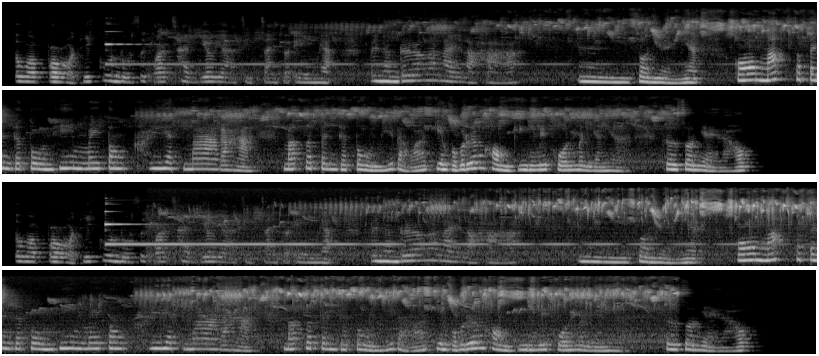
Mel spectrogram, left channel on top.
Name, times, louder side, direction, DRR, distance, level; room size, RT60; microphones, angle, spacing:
voice 1, 0.1-5.2, left 2 dB, 15° left, 1 dB, 1.4 m, -32 dB
Wind chime, 1.0-8.7, right 7 dB, 75° right, 0.8 m, -34 dB
sound 1, 1.5-14.9, right 10 dB, 45° right, 0.6 m, -26 dB
voice 2, 5.8-15.6, left 2 dB, 45° left, 6 dB, 0.6 m, -26 dB
8.3 x 4.2 x 3.9 m, 0.31 s
head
